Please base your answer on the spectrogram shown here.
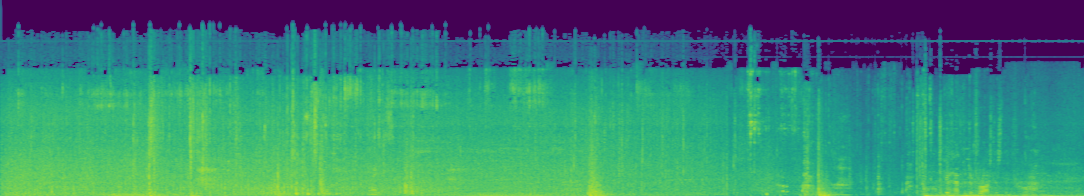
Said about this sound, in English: By the time he gets into the car, he's soaked. The rain is dripping off his nose and chin.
